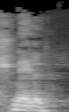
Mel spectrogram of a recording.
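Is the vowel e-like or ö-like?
e-like. The vowel is unrounded, like e. This is the standard form. "statt Schnell"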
